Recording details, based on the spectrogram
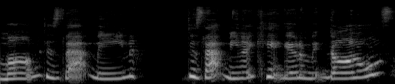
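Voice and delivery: put-on trembling, teary, high-pitched child voice. A mother retells what her six-year-old son asked her, imitating a quivering kid voice. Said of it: "his little voice was quivering".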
